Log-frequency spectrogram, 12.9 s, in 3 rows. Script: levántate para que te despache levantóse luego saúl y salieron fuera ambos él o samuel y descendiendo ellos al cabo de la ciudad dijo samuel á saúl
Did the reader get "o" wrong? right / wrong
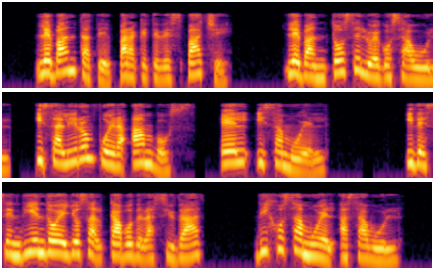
wrong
